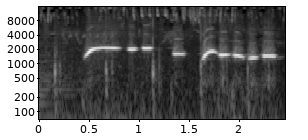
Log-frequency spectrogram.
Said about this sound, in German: Jacks Pfeifen scheint die Ratten anzulocken.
